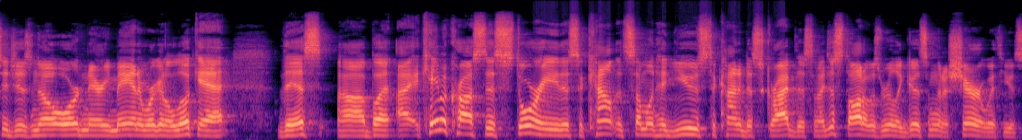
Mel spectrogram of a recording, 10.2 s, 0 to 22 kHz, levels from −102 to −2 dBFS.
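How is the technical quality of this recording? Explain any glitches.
The recording has one technical fault: sample clock jitter from about 5.32 to 7.84 s. During that stretch the converter's clock wavers by something under a microsecond, so each sample is captured slightly early or late. Where the waveform changes fastest, that timing error becomes an amplitude error, roughly 40 dB below the signal. It is heard as a faint hiss or grain riding on the loud, bright parts and dropping away in quieter moments. A steady noise floor would stay constant, even through pauses.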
